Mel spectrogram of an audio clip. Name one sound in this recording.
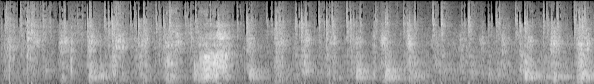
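A small dog scratches and paws rapidly at window glass.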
